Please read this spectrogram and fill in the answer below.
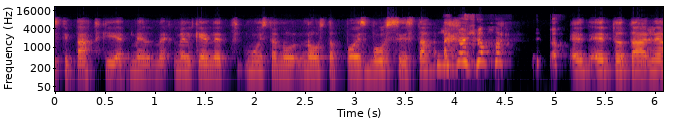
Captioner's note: naurua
